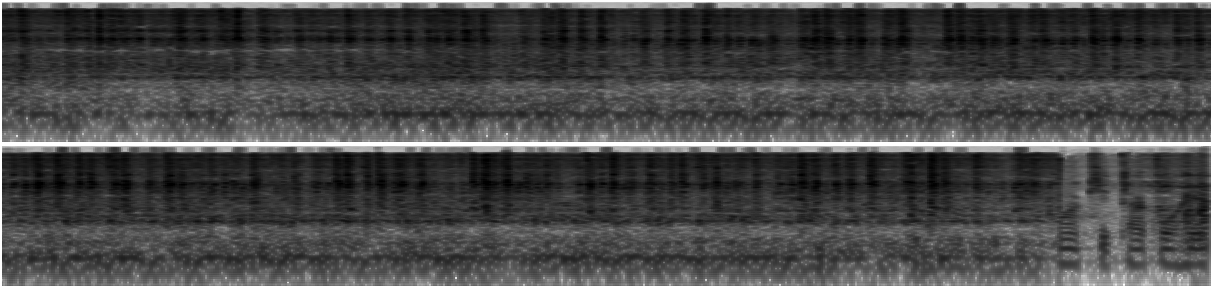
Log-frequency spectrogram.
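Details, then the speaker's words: VW Beetle (Fusca) air-cooled engine idling: steady with a faint high whine and light rapid chatter from the dried, cracked, glazed drive belt, confirmed as the noise source. "isso já já faz bastante tempo que eu fiz um vídeo mostrando que o barulho era proveniente da correia né"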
